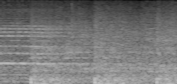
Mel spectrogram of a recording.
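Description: Roller hockey arena ambience: crowd noise, with a held tone that fades in the first half-second and a few sharp knocks during play.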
